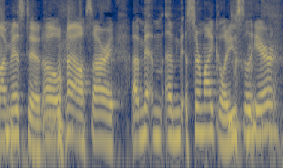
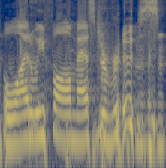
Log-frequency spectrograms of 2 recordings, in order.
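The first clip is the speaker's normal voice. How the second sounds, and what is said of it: Imitates another person's voice. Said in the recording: “Are you doing an impression of somebody else? ... Just doing the most famous Michael Caine line.”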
